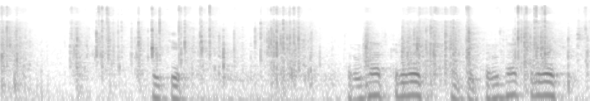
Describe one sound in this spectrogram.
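Plastic packaging crinkles in a man's hands.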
